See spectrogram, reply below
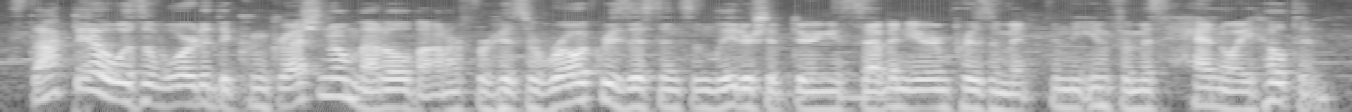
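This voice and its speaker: A man's voice: medium pitch, rapid-fire. A man interviewing a guest on a podcast, asking prepared questions.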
